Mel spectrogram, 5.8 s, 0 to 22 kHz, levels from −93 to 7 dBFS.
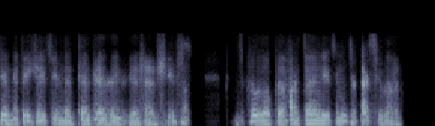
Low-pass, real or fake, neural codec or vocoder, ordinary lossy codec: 7.2 kHz; fake; codec, 16 kHz, 0.5 kbps, FreqCodec, smaller model; none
